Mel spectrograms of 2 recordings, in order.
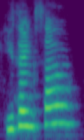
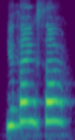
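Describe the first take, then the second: First: Said in the usual way. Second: Much higher playful "You think so?"; much higher teasing disbelief; higher incredulous repeat. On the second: Real, not acted. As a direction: throw the question back, pitched way up.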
